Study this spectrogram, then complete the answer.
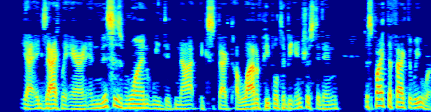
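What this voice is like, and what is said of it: Usual voice. Nothing is said of it.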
